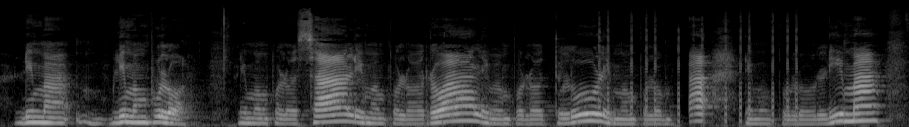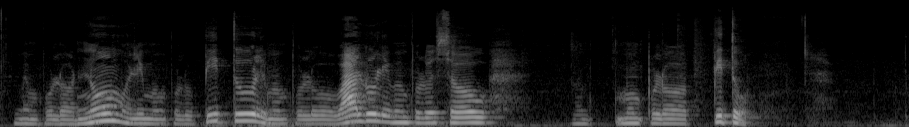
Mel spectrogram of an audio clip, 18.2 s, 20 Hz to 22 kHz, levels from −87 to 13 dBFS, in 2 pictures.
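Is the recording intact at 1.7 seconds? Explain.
Yes, the speech at 1.7 seconds is intact, with no dropout, click, distortion or other fault at that moment.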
